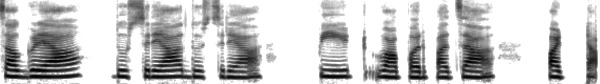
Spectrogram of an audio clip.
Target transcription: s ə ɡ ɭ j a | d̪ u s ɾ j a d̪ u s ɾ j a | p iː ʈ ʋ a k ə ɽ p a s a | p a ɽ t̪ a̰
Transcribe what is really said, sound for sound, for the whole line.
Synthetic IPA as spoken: s ə ɡ ɭ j a | d̪ u s ɾ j a d̪ u s ɾ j a | p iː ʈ ʋ a p ə ɾ p a t͡s a | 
